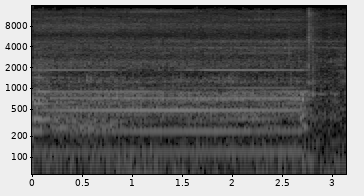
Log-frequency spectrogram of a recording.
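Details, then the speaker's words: Ventisol Turbo 6 50cm 135W fan after oscillation system repair and capacitor refit, brief test to avoid overheating: quiet steady motor hum at constant pitch nearly three seconds before switching off; motor runs normally. "então amor pa funcionou legal E aí tá funcionando"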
